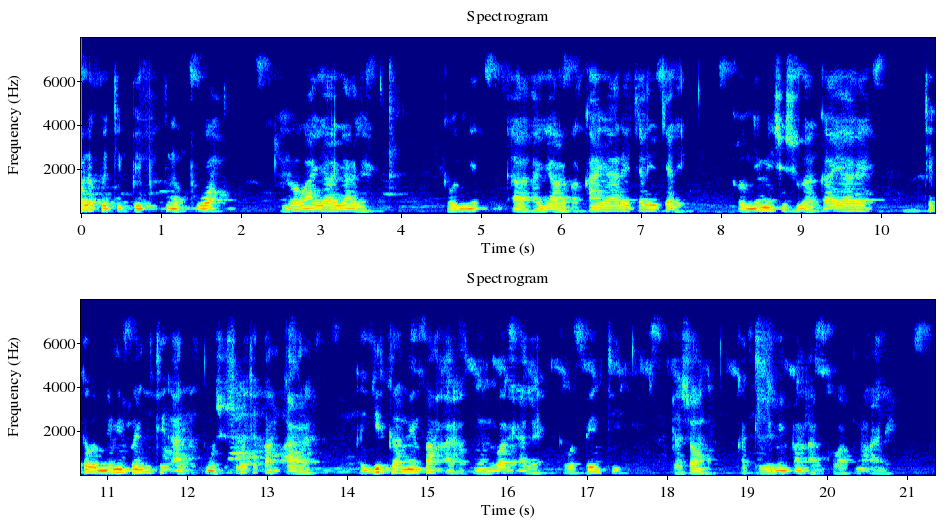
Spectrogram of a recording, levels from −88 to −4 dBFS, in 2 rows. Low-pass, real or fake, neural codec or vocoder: 7.2 kHz; fake; codec, 44.1 kHz, 7.8 kbps, DAC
